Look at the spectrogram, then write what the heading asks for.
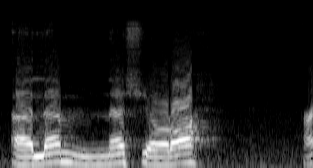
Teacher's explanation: मीम साकिन के बाद नून है, गुन्ना नहीं करेंगे। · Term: इजहार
